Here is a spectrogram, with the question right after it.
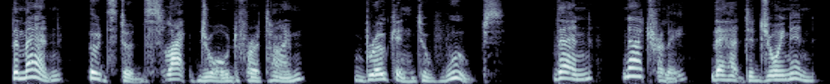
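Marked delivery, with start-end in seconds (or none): none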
